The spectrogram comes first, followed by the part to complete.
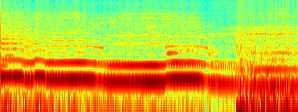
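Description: Film background score: a single held melody note line, flute-like, stepping slowly down in pitch over a low rumbling bed. Near the end the low rumble swells suddenly louder.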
